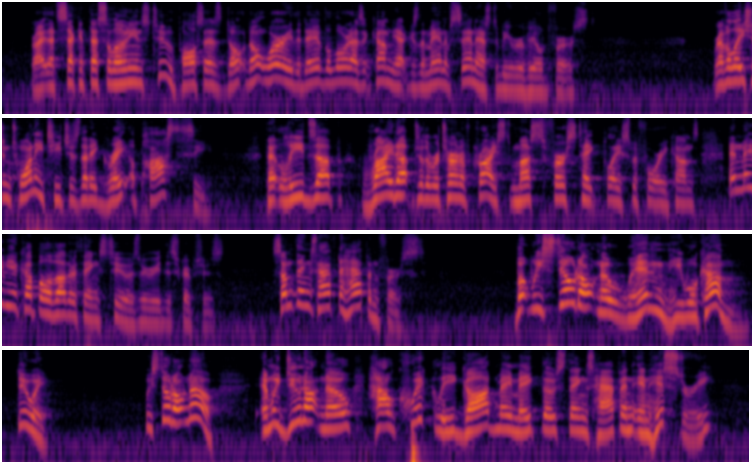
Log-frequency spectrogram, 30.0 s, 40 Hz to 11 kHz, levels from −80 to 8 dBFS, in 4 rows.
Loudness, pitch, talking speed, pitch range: -29 LUFS, 190 Hz, 200 wpm, 170-230 Hz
